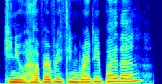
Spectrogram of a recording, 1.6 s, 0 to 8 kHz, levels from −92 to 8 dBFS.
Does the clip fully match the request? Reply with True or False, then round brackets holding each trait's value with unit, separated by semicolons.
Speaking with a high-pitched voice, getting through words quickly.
True (240 Hz; 260 wpm)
